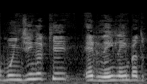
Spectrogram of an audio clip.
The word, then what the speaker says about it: Muidinga: É Muidinga.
